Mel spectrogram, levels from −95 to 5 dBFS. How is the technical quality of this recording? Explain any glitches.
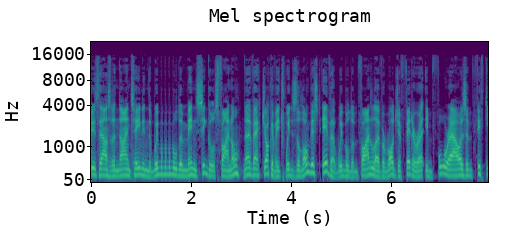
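There's one clear glitch, a case of repeated frames. Between 1.4 and 1.64 s, right after "in the" and before "men's singles final", a chunk of about 78 ms plays three extra times, which fits a few compressed frames being sent again. It comes across as a quick stutter and stretches the speech by about 235 ms.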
